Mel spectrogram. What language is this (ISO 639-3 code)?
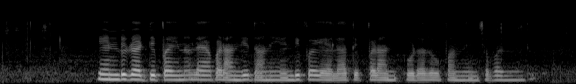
tel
